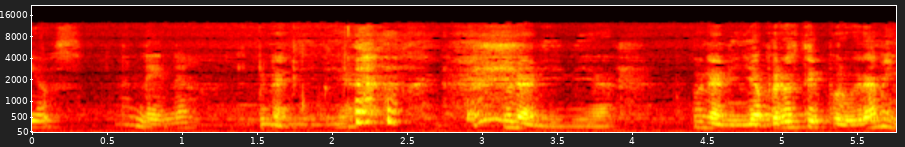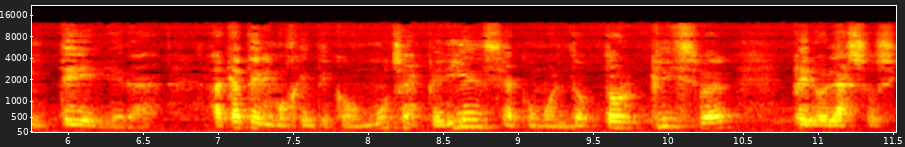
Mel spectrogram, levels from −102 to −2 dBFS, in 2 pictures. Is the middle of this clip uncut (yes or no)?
yes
